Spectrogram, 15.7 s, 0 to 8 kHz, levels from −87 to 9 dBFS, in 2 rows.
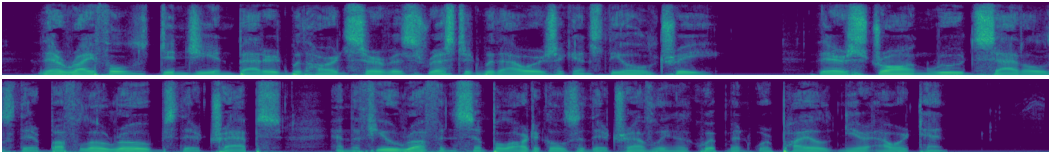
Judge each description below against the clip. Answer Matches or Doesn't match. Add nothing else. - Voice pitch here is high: Doesn't match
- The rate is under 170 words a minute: Matches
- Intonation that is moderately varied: Doesn't match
